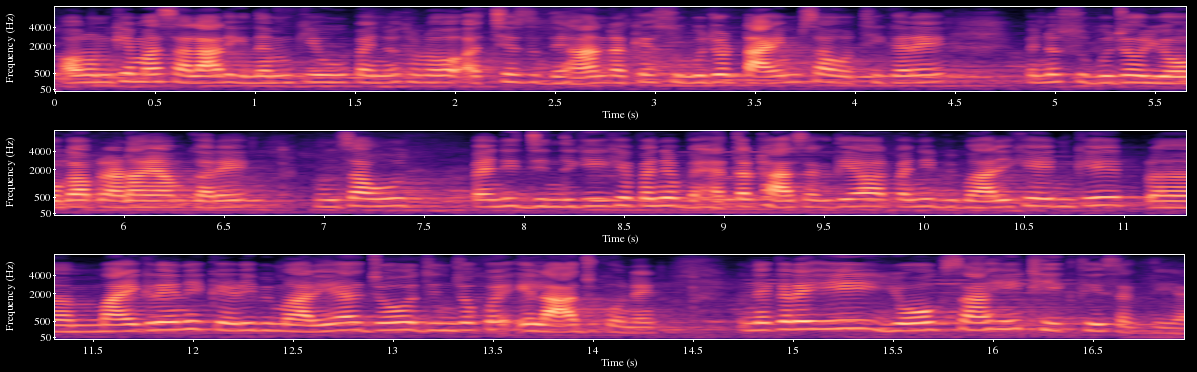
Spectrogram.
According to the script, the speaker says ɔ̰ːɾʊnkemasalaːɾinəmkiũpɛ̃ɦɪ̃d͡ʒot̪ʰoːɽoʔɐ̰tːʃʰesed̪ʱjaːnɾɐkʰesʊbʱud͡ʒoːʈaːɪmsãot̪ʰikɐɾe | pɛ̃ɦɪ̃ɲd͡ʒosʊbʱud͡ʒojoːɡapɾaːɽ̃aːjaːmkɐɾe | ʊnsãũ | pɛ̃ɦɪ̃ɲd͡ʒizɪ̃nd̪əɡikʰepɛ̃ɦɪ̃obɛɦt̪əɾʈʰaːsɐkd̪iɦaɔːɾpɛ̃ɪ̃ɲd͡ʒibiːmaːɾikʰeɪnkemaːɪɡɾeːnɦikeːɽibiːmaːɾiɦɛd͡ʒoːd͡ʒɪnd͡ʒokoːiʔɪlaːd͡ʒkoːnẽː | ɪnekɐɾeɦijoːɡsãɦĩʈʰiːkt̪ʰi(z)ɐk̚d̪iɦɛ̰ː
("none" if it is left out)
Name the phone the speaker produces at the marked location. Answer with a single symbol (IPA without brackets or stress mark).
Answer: s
